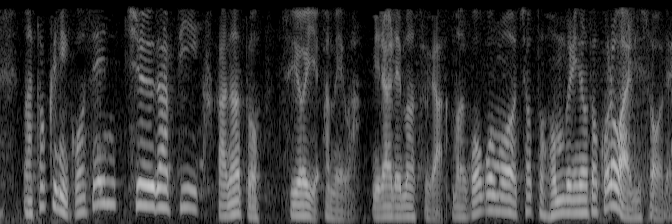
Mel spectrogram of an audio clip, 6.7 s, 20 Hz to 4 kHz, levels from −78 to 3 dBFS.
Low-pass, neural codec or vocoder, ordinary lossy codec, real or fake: 3.6 kHz; codec, 16 kHz in and 24 kHz out, 2.2 kbps, FireRedTTS-2 codec; MP3, 24 kbps; fake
